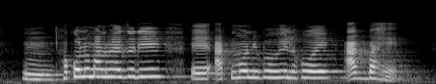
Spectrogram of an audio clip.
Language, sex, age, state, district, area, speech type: Assamese, female, 45-60, Assam, Lakhimpur, rural, spontaneous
